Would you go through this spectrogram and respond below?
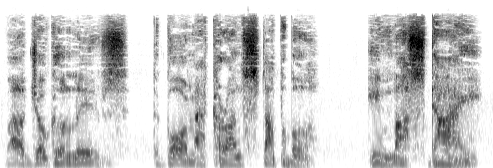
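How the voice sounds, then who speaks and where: A stern, formal alien commando leader from a video game. The voice is low and gravelly, delivering clipped, solemn statements over faint background noise. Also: male voice, a little slow, fairly bright tone, full character voice. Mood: commanding. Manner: clipped, solemn short declarations.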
